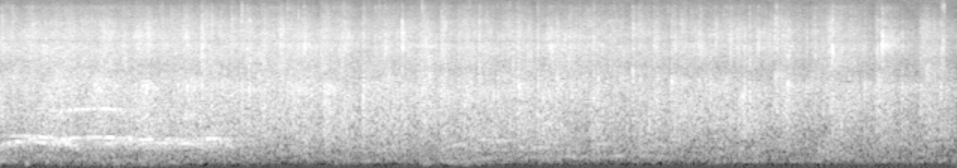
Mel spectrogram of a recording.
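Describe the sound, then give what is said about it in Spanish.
An audience applauds steadily for several seconds, a dense wash of clapping at an even loudness that tapers slightly toward the end, with a few faint voices mixed in. “Démele un fuerte aplauso a esta gente.”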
